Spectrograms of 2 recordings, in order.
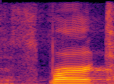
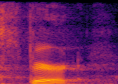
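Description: First: It is said in an Irish accent. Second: It is said in the speaker's plain accent.

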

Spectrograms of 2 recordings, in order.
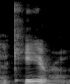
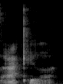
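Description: First: The name is said with an English pronunciation. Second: The name is said with a Japanese pronunciation. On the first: The speaker calls it wrong. "even when we keep saying Akira" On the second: The speaker calls it right. "it's Akira"

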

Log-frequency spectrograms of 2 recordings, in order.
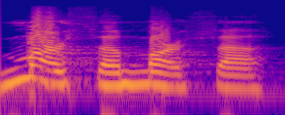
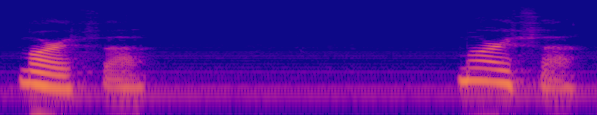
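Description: First: It is said in a flat, scolding tone. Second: It is said in a soft, gentle tone.

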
